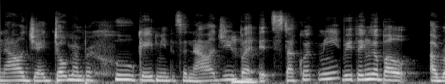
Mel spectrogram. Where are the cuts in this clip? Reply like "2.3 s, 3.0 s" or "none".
3.4 s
